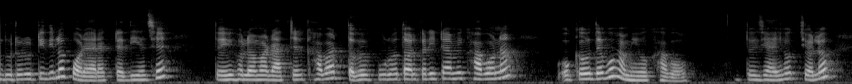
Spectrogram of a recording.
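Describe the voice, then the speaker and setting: A woman's fairly high-pitched voice carries a dark, mellow tone. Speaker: vlogger. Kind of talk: casual vlog narration.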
